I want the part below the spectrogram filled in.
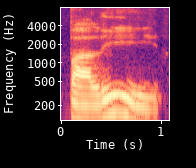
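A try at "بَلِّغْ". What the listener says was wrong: Balligh. So you hanging on the lam for a second and then letting it go. Balligh. Balligh. Balligh.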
